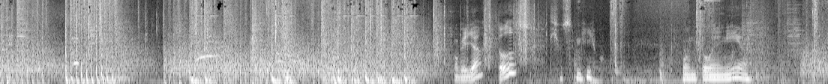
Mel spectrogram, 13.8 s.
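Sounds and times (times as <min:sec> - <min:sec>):
gunfire in first-person shooter Wolfenstein The New Order: 0:00.0 - 0:07.2
speech: 0:07.6 - 0:08.7, 0:09.3 - 0:10.1, 0:11.4 - 0:12.7.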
